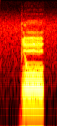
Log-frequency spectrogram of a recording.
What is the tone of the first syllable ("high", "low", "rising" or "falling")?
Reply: high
